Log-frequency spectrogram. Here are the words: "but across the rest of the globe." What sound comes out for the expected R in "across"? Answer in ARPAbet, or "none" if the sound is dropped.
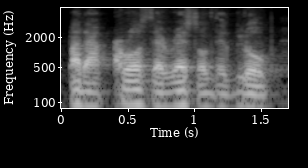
R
